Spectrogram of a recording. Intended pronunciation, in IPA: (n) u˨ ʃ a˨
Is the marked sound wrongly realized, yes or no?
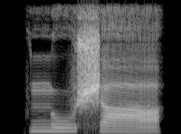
no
